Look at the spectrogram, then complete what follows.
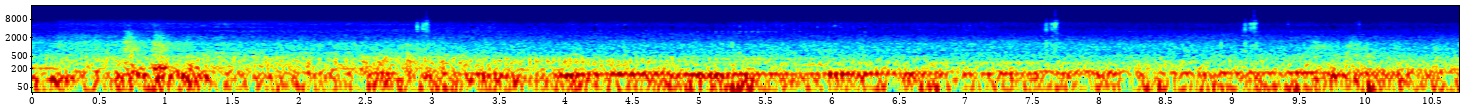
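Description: Road traffic below: motor vehicles running steadily with a constant low hum and tyre noise. Three short, sharp clicks are heard over it.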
